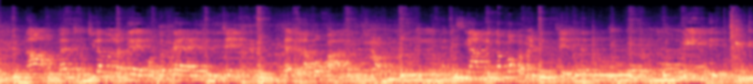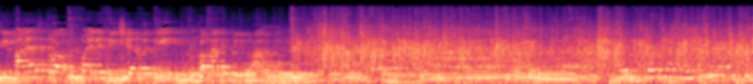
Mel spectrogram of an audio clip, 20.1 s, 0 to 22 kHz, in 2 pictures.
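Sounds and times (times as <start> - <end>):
acoustic guitars and double bass: 0.0 - 20.0.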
